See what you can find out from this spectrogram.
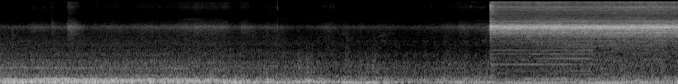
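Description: A recording of sounds with no technical fault to be heard anywhere in the signal.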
